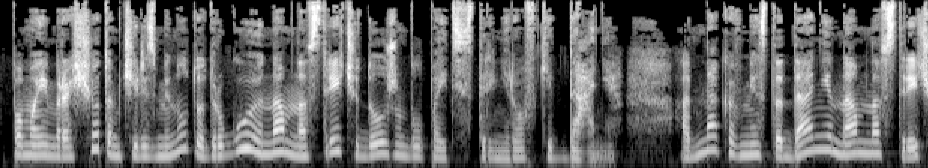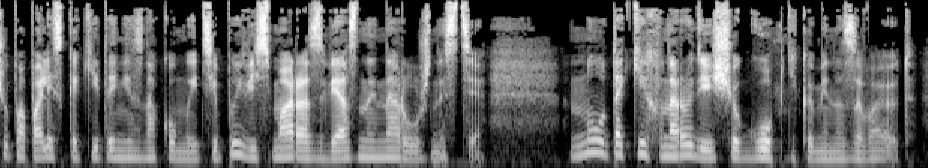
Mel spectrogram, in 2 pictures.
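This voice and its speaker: Woman, lower voice, lively first-person audiobook narration, dry close mic. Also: fast, no room sound.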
